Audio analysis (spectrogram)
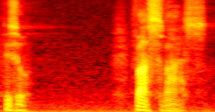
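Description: A man playing a courteous, eager but evasive gentleman journalist in a radio play, speaking politely and carefully. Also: takes it slowly, no room sound. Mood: probing. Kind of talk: 1960s German radio play acting.

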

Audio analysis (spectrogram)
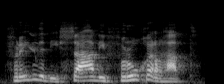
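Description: An actor playing a domineering, resentful young fiancé in a radio play, with a taunting, needling way of talking. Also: male voice, sits high, lively intonation, a little slow, vocal fry, a little mellow, dull audio, heavily acted. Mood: irritated. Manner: speaks of himself and her in third person, taunting.

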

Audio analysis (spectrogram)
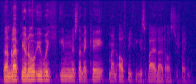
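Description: An actor playing a shrewd, courteous police inspector questioning witnesses in a German crime radio play, methodical and polite. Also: male voice, lowish voice, a little fast, a little mellow, dry recording, natural voice. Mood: sombre.

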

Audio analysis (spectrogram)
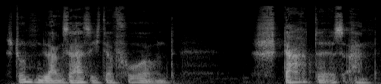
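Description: An actor playing a haunted, obsessive ventriloquist in a German radio crime drama, husky and often near a whisper, speaking slowly and haltingly. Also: male voice, low-pitched, heavily acted. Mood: haunted, weary. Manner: slow, halting, hushed storytelling. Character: haunted, obsessive male ventriloquist confessing, tender and weary.

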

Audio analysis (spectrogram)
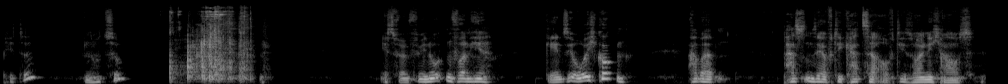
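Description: A man's voice: mid-range voice, big pitch swings, normal speed, long pauses, a little mellow, slight background noise. An actor playing a talkative, defensive man questioned by police in an audio crime drama, colloquial and slightly aggrieved. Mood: guarded. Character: chatty male car owner under questioning, defensive, evasive. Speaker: witness being questioned by police.

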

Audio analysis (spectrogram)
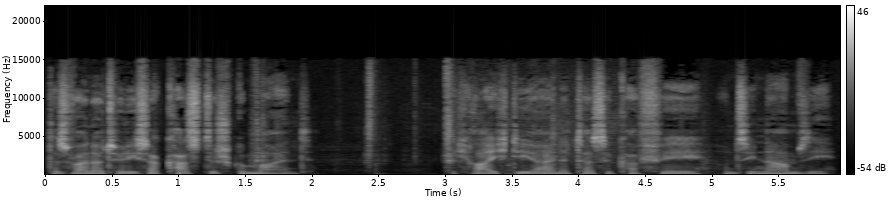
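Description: An actor playing a prim, obsessive young kidnapper in a radio drama, speaking in a stiff, formal, matter-of-fact way. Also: male voice, on the low side, level tone, unhurried, a little hiss or hum. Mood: detached recounting. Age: 20s. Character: prim, obsessive young male kidnapper, narrating his deed. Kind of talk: radio drama narration and dialogue.

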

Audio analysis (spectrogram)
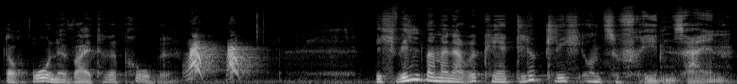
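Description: A man playing a stern, dignified English baronet and father in a radio drama, speaking formally and with measured reproach. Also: mid-range voice, big pitch swings, gravelly, exaggerated voice. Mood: measured, firm. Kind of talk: literary radio drama acting.

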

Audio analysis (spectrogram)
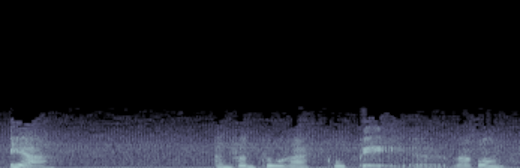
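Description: A woman's voice: fairly low pitch, expressive, a little slow. An actress playing a cool, guarded woman of a political movement in a radio play, formal and evasive. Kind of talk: Dutch radio play acting. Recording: dull, noisy old radio play recording.

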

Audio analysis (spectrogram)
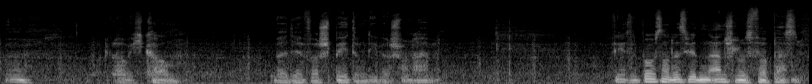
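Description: An actor playing a tired, irritable husband in a German radio play, grumbling sarcastically over the rumble of a train. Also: male voice, lively intonation, a little slow, pauses often. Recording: train rumble noise behind the voice. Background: moving train ambience.

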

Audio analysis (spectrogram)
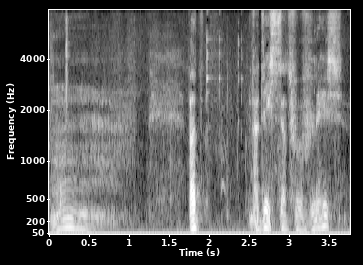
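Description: A man's voice: lowish voice, lively intonation, drawn-out words, noisy background. A man playing a lonely, nostalgic older Dutchman in a radio drama, savouring and hesitant. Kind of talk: naturalistic radio play dialogue.

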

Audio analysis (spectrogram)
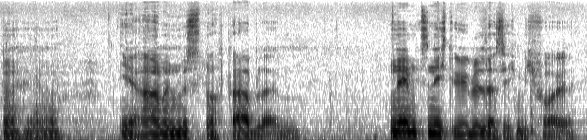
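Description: A man's voice: very deep voice, vocal fry, darkish tone, exaggerated voice. An actor playing a weary, homesick man stuck at a polar station, speaking in a brooding, bitter way. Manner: brooding, bitter, slow and drawn out. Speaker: radio drama actor. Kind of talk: 1950s-style German radio play acting.

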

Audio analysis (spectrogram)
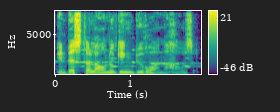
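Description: A man's voice: medium pitch, lively intonation, moderate pace, faint music behind. A man narrating a literary radio drama in scripted storytelling style.

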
